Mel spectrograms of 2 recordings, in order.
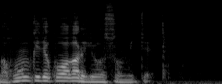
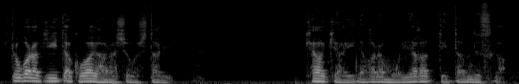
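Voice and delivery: hushed creepy ghost story; 3 semitones lower than usual. Acted. Reads listener ghost letter.

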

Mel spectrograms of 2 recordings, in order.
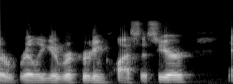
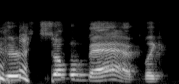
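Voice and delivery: drawn-out disbelieving whine, pitched up; exasperated; 9 semitones higher, much slower than usual. Real, not acted. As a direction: stretch it out in exasperation. Exasperated rant about LSU.

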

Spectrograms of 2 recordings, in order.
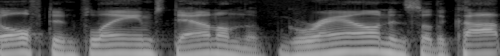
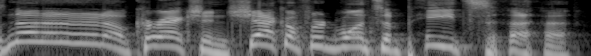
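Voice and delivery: Dale shouting; 9 semitones higher than usual. Retold or imitated. Dale correcting frantically.

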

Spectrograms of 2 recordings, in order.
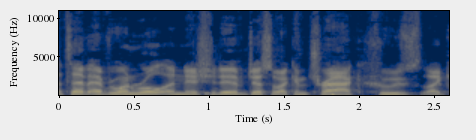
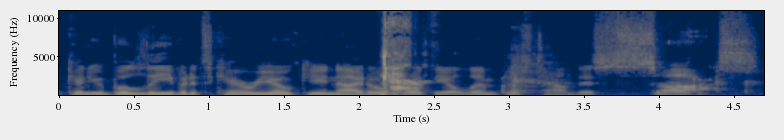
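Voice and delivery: complaining minor god; 5 dB quieter than usual. Acted. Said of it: "what sounds like a minor god complaining about the curfew".

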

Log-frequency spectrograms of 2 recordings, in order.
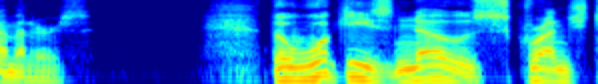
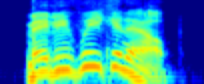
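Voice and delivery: high, eager little droid voice; childish droid voice; 11 semitones higher, 3 dB louder than usual. Acted. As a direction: chirp it like a know-it-all kid robot. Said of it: "Max piped brightly".

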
